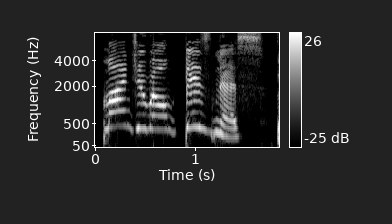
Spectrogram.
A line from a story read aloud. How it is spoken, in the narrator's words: the woman yelled at Grandma and Valerie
